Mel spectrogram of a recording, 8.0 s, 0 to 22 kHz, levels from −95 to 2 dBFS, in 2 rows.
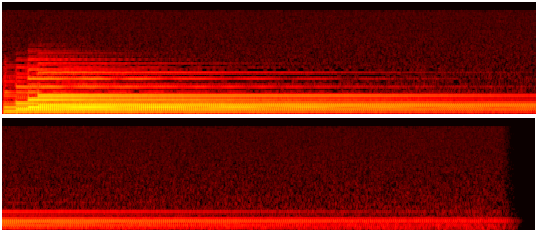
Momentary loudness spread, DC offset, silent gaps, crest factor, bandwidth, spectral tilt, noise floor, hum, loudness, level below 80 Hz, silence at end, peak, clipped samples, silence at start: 25 LU; under 0.1%; none; 18 dB; 16 kHz; -9 dB/octave; -60 dBFS; none; -31 LUFS; -68 dBFS; 1.2 s; -14 dBFS; under 0.1%; 0 s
